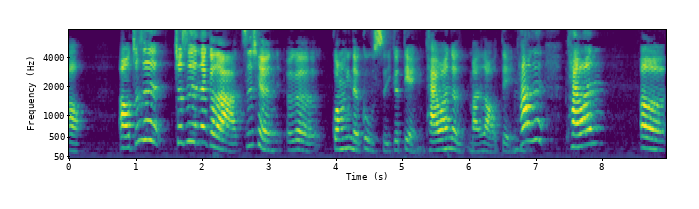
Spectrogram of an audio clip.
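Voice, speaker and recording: A woman with a fairly high pitch and very wide pitch swings, at a moderate pace, with audible room echo and noticeable background noise. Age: 20s. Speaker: podcast co-host. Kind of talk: casual chat.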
